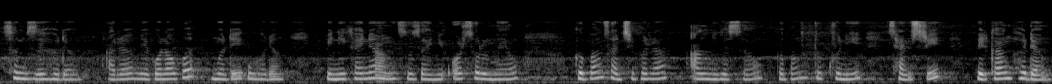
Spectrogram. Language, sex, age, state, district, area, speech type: Bodo, female, 18-30, Assam, Chirang, rural, spontaneous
